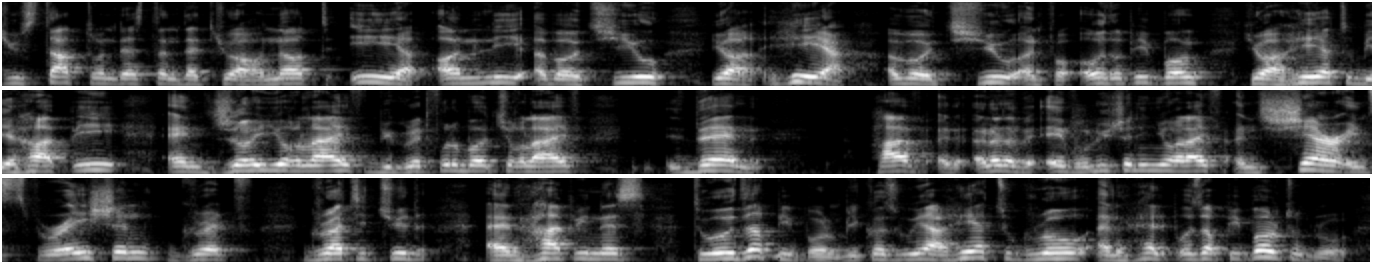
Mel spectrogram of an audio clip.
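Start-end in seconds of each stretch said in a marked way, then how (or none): none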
